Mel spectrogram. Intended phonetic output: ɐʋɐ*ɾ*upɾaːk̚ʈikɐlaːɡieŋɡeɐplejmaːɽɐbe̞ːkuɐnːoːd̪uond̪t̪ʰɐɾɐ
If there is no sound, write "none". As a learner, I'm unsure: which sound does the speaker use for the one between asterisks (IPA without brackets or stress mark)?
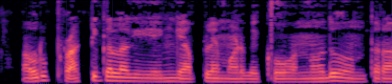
ɾ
